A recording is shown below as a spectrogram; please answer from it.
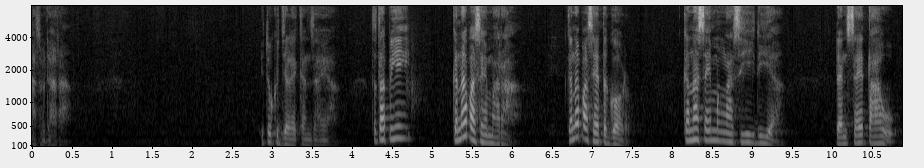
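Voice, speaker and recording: A man, a pastor preaching a sermon in a church hall, asking the congregation questions and answering them himself. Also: fairly high pitch. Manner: swings between loud emphatic calls and soft dropped endings.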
